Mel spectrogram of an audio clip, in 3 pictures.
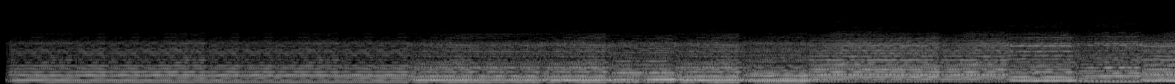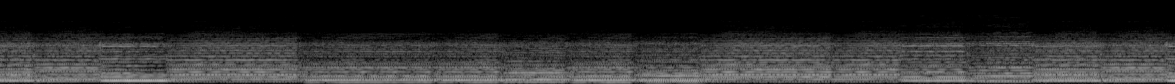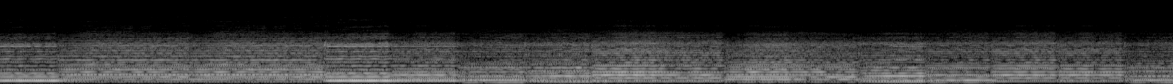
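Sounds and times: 
cello trio playing a pavane: 0.0s - 35.2s.

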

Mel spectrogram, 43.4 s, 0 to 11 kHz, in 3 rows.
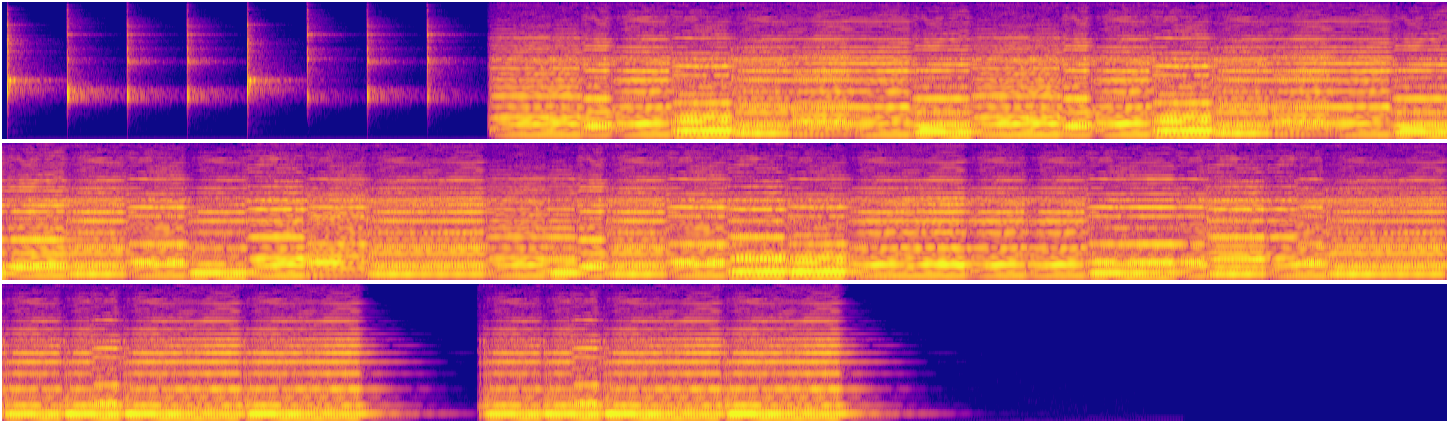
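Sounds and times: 
string trio playing: 4.9s - 32.8s, 33.7s - 37.7s.

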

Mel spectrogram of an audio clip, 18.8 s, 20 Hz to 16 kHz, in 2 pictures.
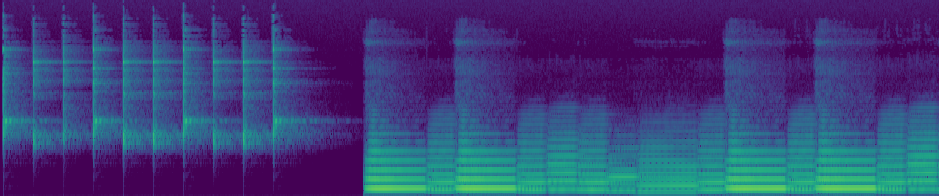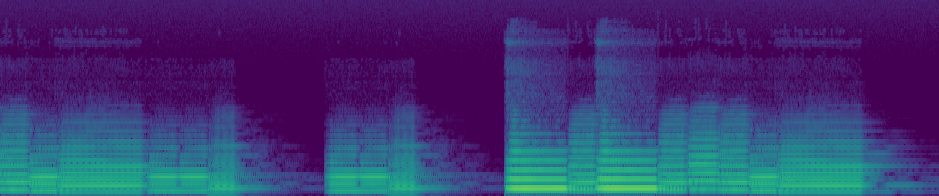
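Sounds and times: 
tuba duet: 3.6s - 12.0s, 12.7s - 18.5s.

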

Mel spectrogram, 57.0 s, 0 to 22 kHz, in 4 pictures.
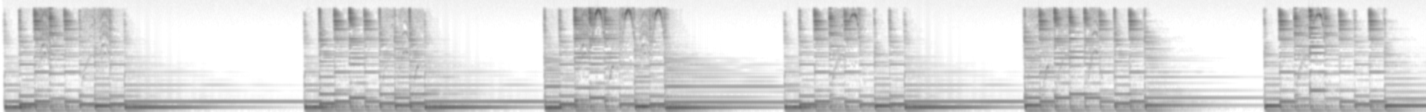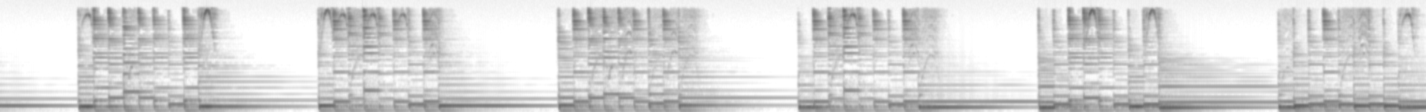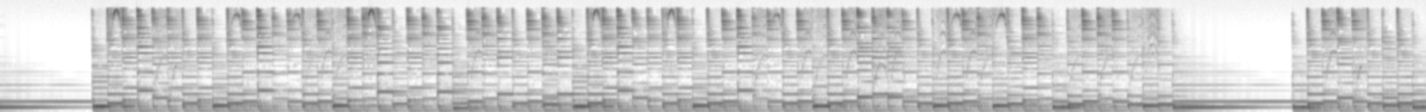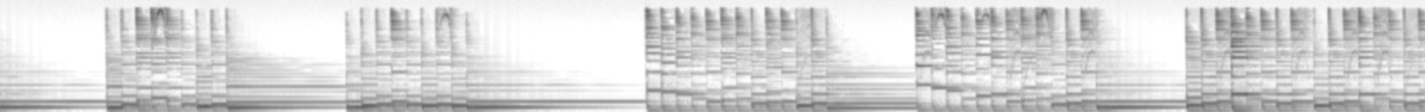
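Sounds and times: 
guitar: 0.0s - 57.0s.

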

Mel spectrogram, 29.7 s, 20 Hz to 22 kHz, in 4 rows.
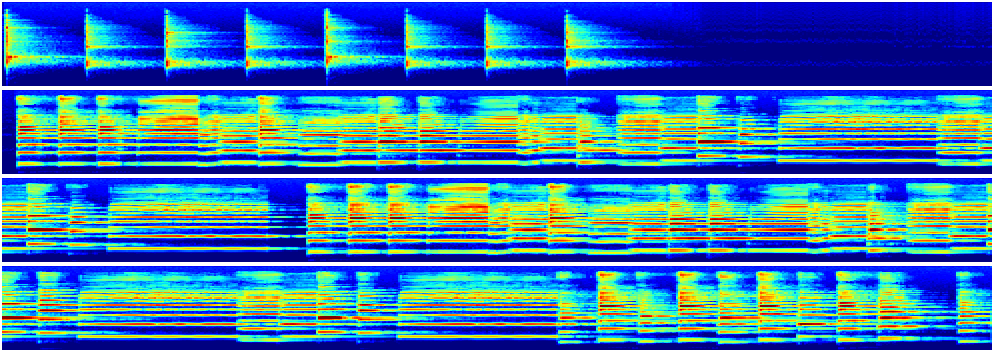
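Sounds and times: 
two oboes playing: 7.6s - 29.6s.

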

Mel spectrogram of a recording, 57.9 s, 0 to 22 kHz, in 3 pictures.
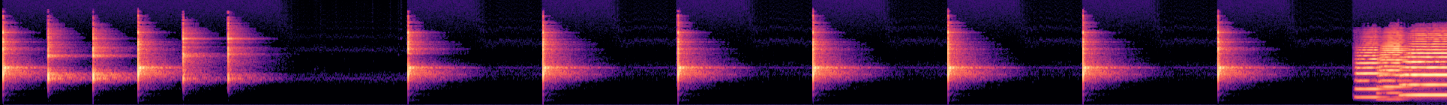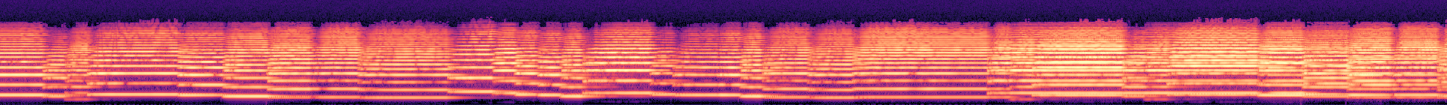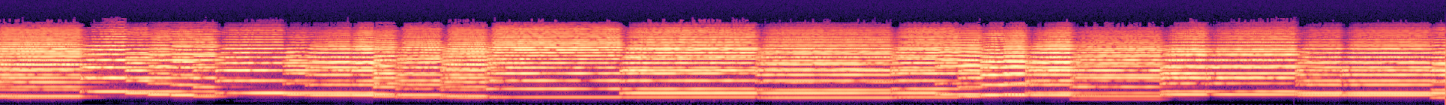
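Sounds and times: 
trumpet trio playing karaoke backing: 18.1s - 57.8s.

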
